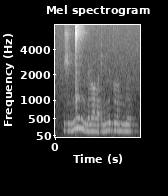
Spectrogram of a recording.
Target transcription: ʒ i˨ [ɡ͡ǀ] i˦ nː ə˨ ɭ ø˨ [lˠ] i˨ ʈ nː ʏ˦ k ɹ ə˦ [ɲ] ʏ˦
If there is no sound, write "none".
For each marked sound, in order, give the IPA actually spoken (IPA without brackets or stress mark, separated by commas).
ŋ͡ǀ, lˠ, mː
